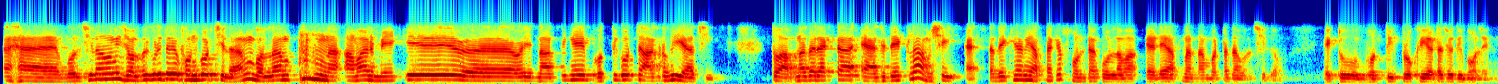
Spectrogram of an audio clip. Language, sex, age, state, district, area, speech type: Bengali, male, 30-45, West Bengal, Jalpaiguri, rural, conversation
